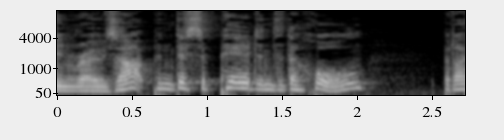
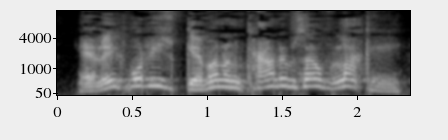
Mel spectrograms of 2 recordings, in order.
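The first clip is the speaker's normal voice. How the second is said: gruff, dismissive officer; stern general; 9 semitones higher than usual. A narrator's reading. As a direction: bite off each word coldly.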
